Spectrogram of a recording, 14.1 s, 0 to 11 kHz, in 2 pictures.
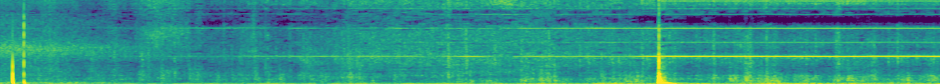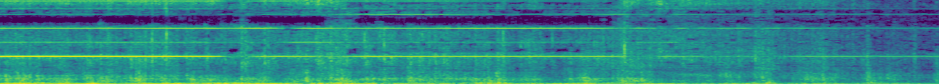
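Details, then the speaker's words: TOOGOOR 12V EL wire inverter (transformer box), recorded with the phone held right up to it: a faint, thin high-pitched squeal over a low hum, which is coil whine and fairly faint in normal use. "now don't get me wrong i know that's a horrible sound uh it's not that noticeable"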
